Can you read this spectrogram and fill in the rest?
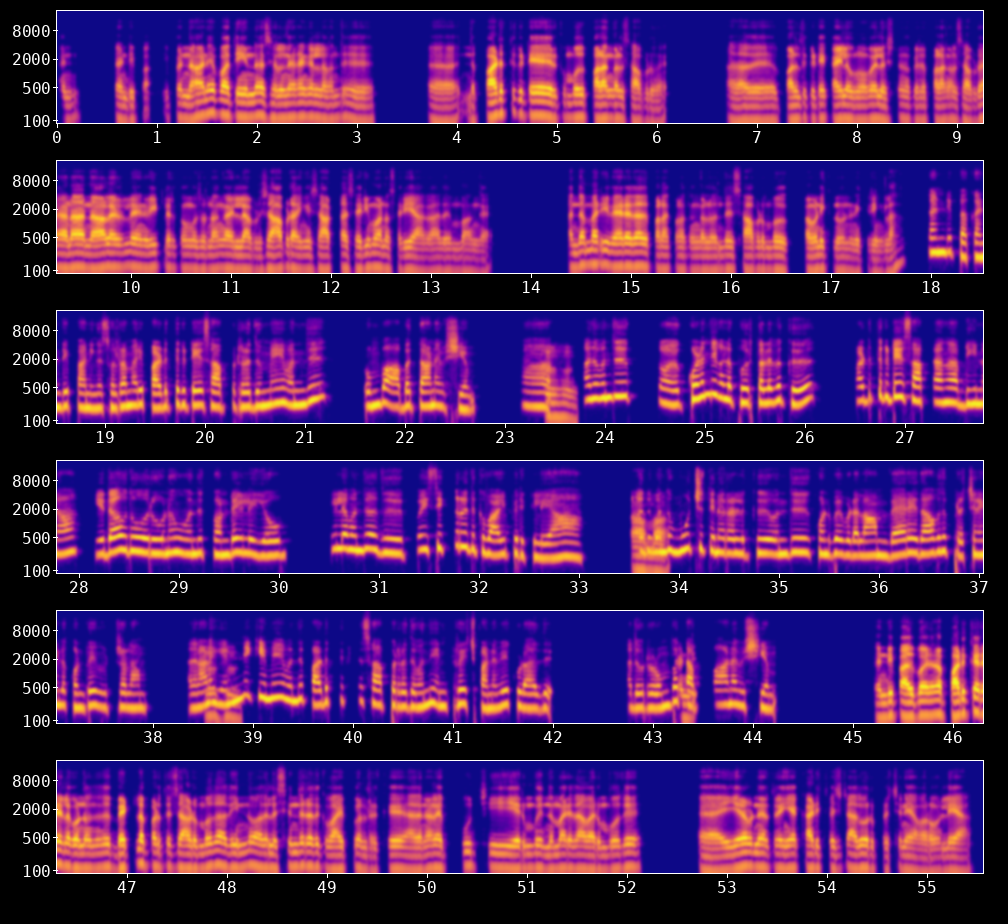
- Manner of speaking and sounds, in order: in English: "மொபைல"; in English: "என்கரேஜ்"; in English: "பெட்ல"
- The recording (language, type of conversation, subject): Tamil, podcast, உங்கள் வீட்டில் உணவு சாப்பிடும்போது மனதை கவனமாக வைத்திருக்க நீங்கள் எந்த வழக்கங்களைப் பின்பற்றுகிறீர்கள்?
